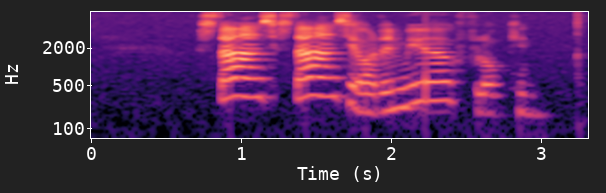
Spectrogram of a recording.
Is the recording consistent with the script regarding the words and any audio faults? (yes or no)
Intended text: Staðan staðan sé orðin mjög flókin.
yes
